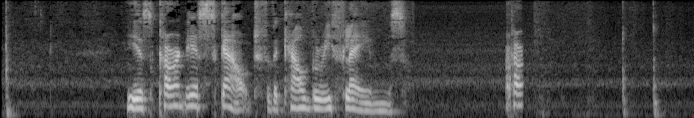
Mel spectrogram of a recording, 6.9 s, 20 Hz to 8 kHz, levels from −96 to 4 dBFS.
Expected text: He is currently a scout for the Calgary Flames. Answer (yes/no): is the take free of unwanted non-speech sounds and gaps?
no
